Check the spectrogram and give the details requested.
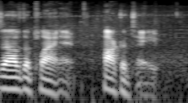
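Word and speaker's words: Hocotate: Officially it's Hakotate? That's how they pronounce it in Super Smash Bros. For Palutena's guidance? I don't like that pronunciation. I think it's stupid. So, I'm going to be pronouncing it however I like to pronounce things. That's how I've always pronounced it. Hakotate Freight sounds a lot more catchy than Hakotate Freight. I don't like the pronunciation Hakatare.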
